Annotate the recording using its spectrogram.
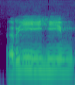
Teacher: ri di sini dibaca nipis, ra di sini berbaris bawah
